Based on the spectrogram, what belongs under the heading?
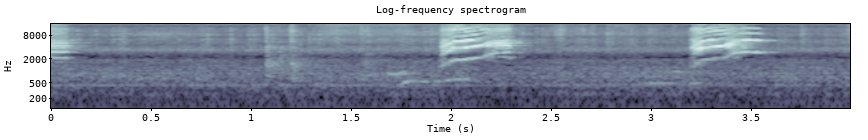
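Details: Caged canary giving two loud, bright chirps with sharply rising sweeps, about a second apart, over a steady low hum in a quiet room.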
